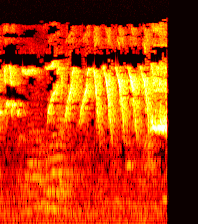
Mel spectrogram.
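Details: White-rumped shama chick, two weeks old, giving a quick series of rising chirped notes that grow louder toward the end before stopping abruptly.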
